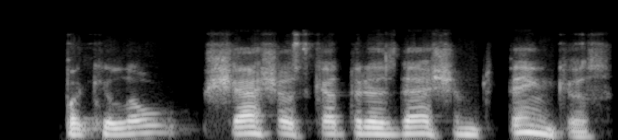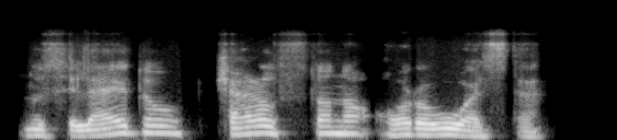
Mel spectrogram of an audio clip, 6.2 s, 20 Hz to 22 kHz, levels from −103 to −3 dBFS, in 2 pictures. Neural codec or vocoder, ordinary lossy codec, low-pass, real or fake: none; Opus, 24 kbps; 7.2 kHz; real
